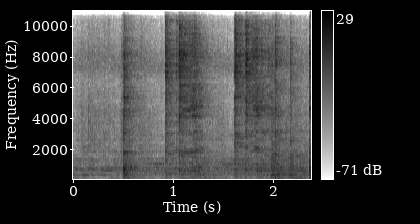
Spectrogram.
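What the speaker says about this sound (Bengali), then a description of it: "প্রথমে এই শুকনো লঙ্কাটা একটু শুকনো খোলায় ভেজে নেব।" Dry red chillies, fifteen to twenty of them, being roasted in a dry pan, with a few distinct clattering stirs of a utensil against the pan standing out over a faint background.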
